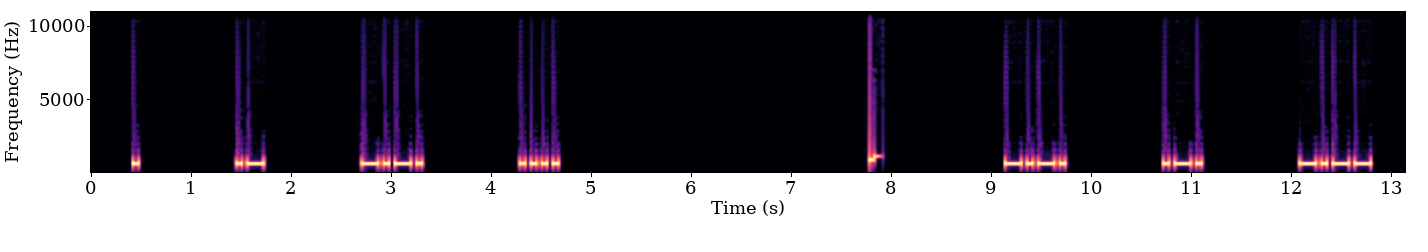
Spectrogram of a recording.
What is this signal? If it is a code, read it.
Morse code, heard as a keyed tone, about 22 wpm, spaced as for 8 wpm, 700 Hz. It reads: EACH CRY
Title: 6x Character Spacing - Top 500 Words - 22wpm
